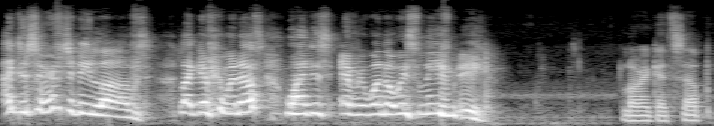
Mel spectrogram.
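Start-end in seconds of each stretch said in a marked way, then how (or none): 0.0-4.1 loud, high, sobbing pleas; crying loudly. Acted. Mother sobbing to her daughter about being left alone. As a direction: wail it through tears. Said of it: "Sophia's crying loudly now".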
